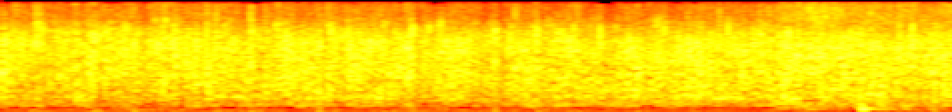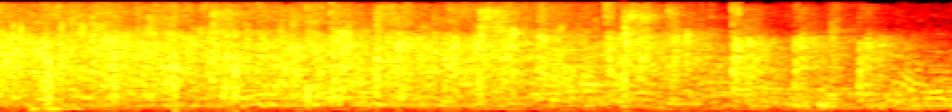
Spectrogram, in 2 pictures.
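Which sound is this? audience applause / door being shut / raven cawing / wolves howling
audience applause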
